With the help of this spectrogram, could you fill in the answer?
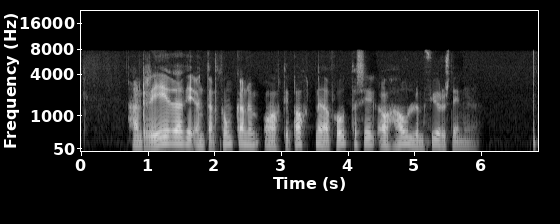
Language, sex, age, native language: Icelandic, male, 30-39, Icelandic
